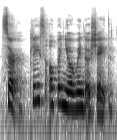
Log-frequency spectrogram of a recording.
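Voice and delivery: ordinary delivery

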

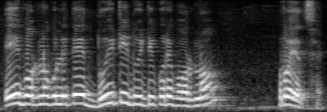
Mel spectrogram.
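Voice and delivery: normal talking voice

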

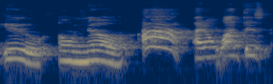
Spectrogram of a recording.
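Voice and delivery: rising, squeamish "ew, oh no" recoil; dismayed inner voice. Pretend. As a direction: recoil at something you don't want, pitch jumping up.

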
